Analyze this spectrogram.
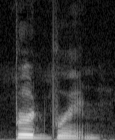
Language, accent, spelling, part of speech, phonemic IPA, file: English, US, birdbrain, noun, /ˈbɚd.bɹeɪn/, En-us-birdbrain.ogg
- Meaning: Someone who is not intelligent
